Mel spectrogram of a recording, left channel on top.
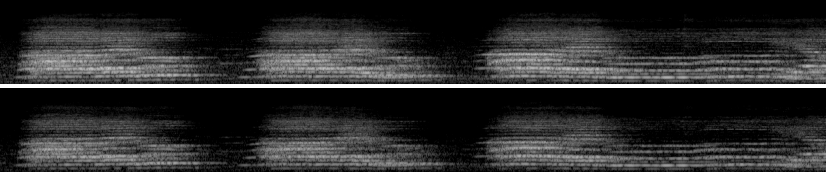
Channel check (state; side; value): quieter; right; 5.4 dB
